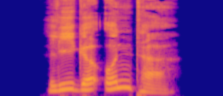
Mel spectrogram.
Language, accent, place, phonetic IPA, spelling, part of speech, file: German, Germany, Berlin, [ˌliːɡə ˈʊntɐ], liege unter, verb, De-liege unter.ogg
- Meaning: inflection of unterliegen: 1. first-person singular present 2. first/third-person singular subjunctive I 3. singular imperative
